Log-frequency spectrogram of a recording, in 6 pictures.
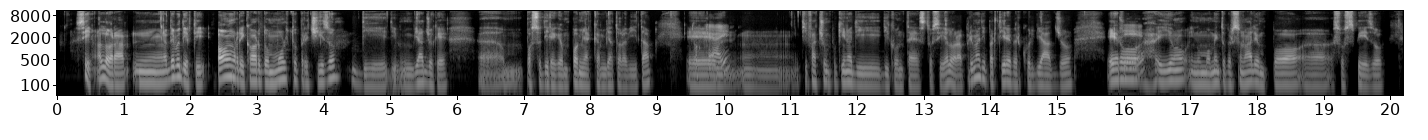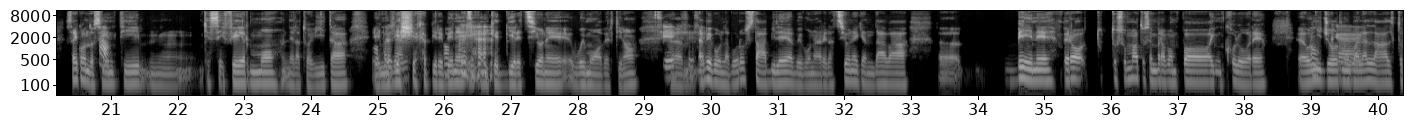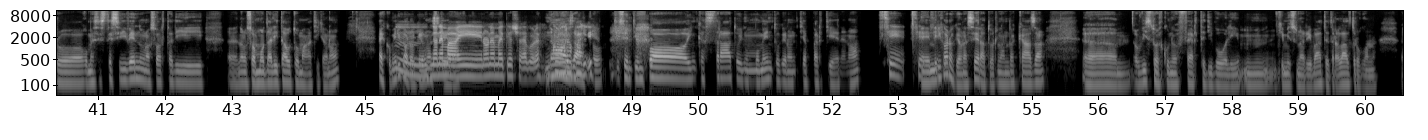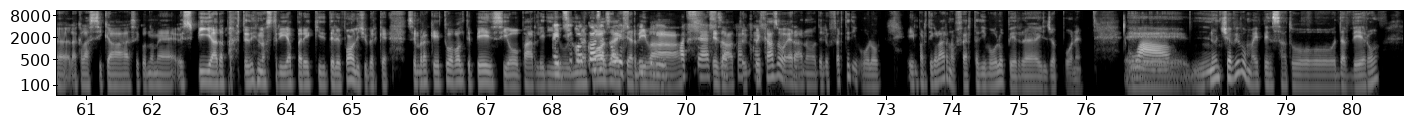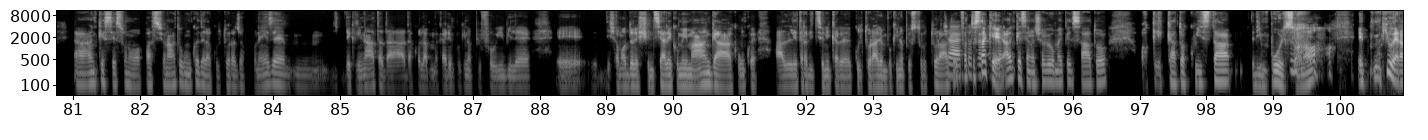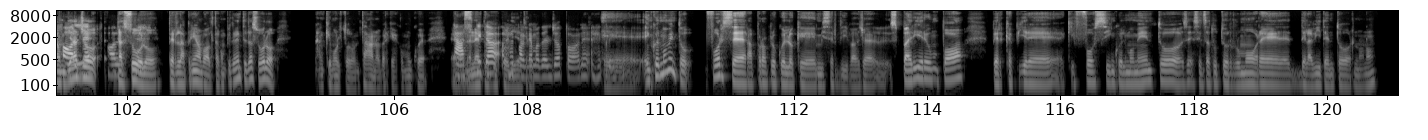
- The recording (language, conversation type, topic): Italian, podcast, Qual è un viaggio che ti ha cambiato la vita?
- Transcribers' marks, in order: other background noise; exhale; laughing while speaking: "Ho presente"; laughing while speaking: "quella roba lì"; chuckle; laughing while speaking: "parte dei nostri apparecchi telefonici"; laughing while speaking: "No"; chuckle; "cioè" said as "ceh"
